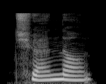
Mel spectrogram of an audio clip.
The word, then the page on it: 全能: quán néng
